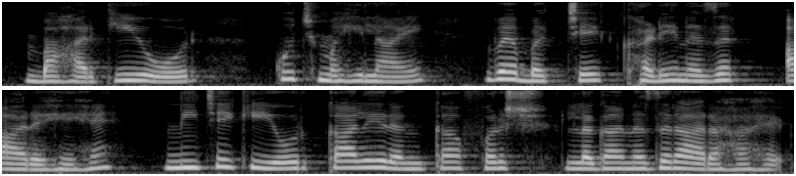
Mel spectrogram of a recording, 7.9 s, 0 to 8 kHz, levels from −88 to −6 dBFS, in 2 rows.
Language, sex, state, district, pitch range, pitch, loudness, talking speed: Hindi, female, Chhattisgarh, Rajnandgaon, 195-225 Hz, 210 Hz, -32 LUFS, 180 wpm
